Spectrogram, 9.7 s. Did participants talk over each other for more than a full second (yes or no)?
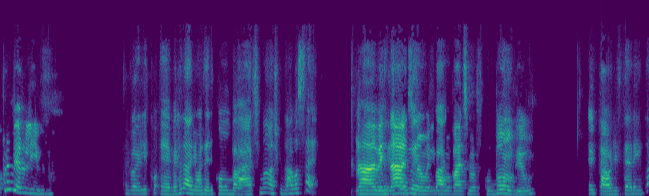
yes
